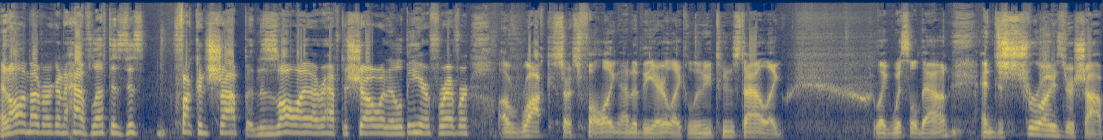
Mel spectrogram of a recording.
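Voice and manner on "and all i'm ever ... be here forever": play-acted, very high, shrill, ranting yell. Retelling a comic scene where Bernadette monologues at them: imitating Bernadette yelling. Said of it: "while Bernadette's yelling at them".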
